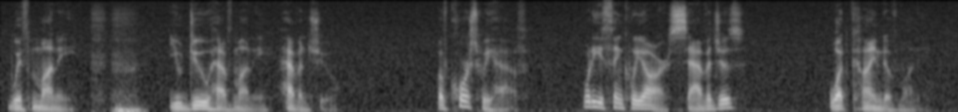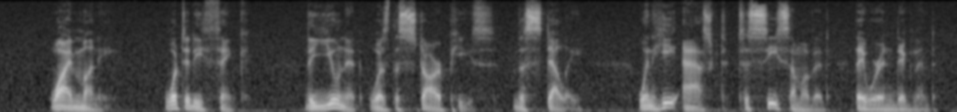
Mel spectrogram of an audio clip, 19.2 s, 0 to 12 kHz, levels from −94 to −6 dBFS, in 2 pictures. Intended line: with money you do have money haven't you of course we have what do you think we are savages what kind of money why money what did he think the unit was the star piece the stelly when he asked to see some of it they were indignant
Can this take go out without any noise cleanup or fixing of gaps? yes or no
no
